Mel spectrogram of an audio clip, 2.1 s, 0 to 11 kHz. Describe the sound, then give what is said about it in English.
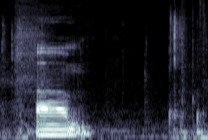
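Dice rattle and clatter in a short burst of sharp clicks after a brief vocal sound, with a few scattered knocks as they settle; the roll decides evens or odds and comes up 10. “I'm a roll dice here.”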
